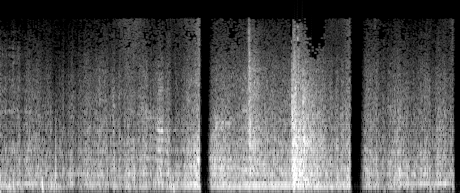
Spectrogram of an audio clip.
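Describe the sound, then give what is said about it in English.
A door is shut during a Bible sermon, making a single muffled thud partway through, set against a steady rumbling, wind-like background noise that briefly cuts out a couple of times. “I'm going to close the door a second.”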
